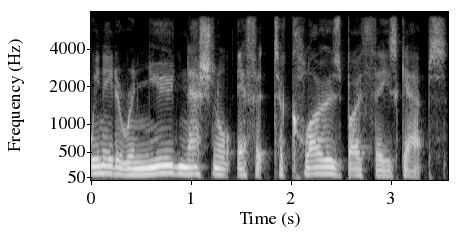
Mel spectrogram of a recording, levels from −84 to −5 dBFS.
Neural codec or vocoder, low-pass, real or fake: none; 7.2 kHz; real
